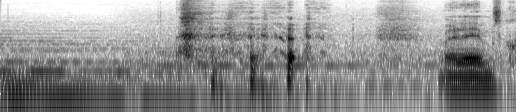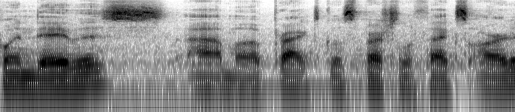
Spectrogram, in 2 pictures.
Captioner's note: chuckling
